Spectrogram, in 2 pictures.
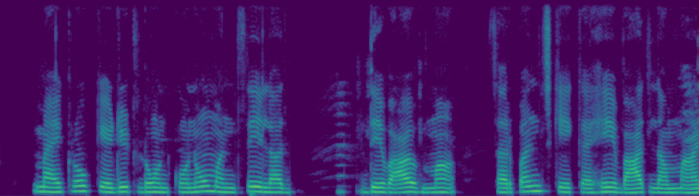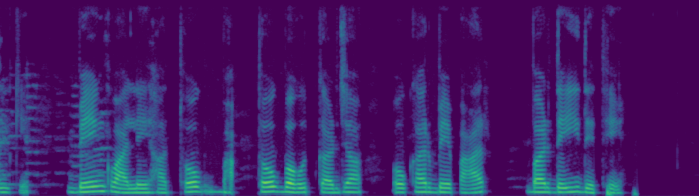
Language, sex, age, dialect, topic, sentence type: Chhattisgarhi, female, 18-24, Central, banking, statement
